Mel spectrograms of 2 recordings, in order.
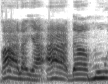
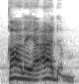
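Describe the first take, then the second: First: The last letter of Adam is sounded with a vowel. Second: The last letter of Adam has no vowel after it. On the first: The reading continues into the next words. "si je continue" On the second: The reading stops at this word. "pour arrêter"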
